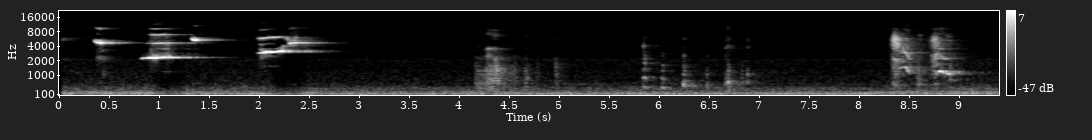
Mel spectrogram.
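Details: Grey parrot (Psittacus erithacus) giving a few high, clear whistles with quick pitch jumps, then a scatter of dry clicks and short rasping bursts over a low background hum.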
